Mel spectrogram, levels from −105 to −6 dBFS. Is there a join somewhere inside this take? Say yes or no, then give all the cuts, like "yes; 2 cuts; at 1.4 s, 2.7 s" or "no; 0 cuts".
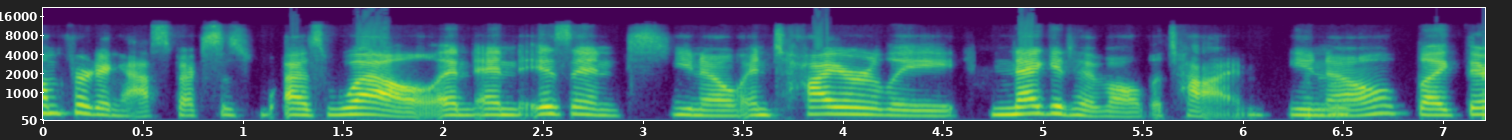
yes; 1 cut; at 4.7 s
